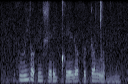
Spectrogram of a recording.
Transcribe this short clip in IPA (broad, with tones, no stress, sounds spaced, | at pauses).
f uː˧˥ j o˩˧ ʔ y˧ l ʃ e˩˧ ɽ i˧ ǃʰ eː˩˧ ɳ o˧ h u˩ ʈ o˧ ŋ͡ǀ ʊ˩ b i˩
